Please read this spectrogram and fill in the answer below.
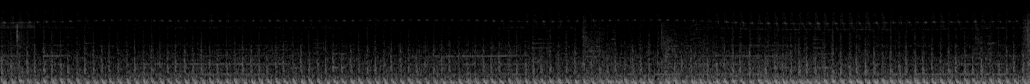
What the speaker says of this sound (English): Please land the helicopters. Don't break them.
